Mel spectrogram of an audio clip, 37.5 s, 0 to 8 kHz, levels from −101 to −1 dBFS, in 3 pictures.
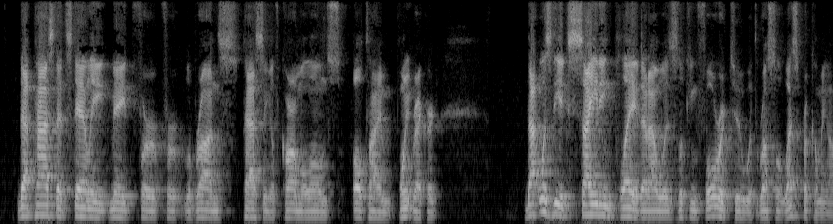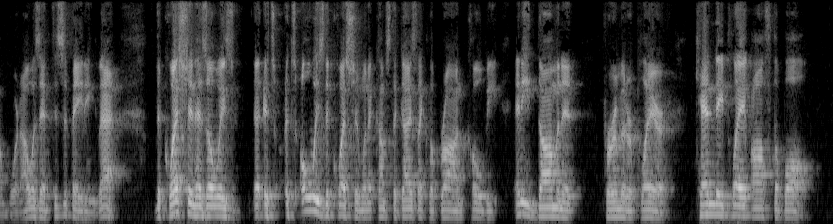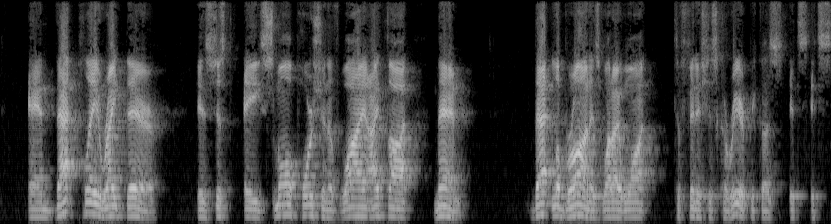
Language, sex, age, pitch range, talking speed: English, male, 40-59, 100-130 Hz, 150 wpm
